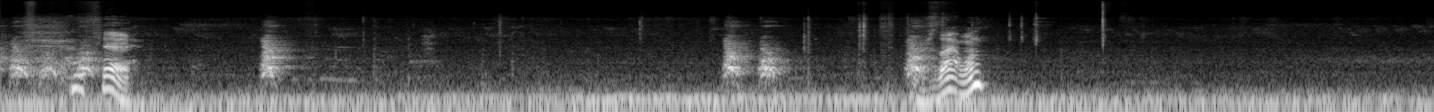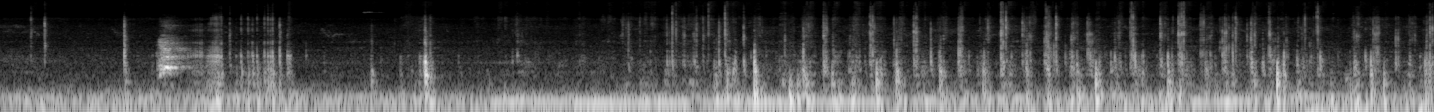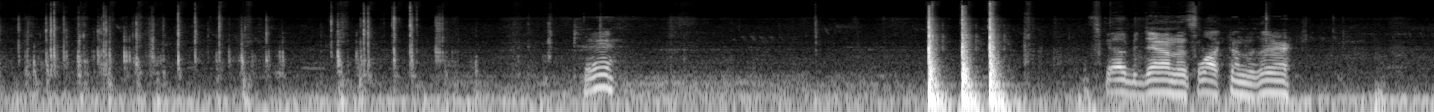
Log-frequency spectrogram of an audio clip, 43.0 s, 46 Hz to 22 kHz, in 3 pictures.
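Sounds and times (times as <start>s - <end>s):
clicks and rattles of parts: 20.4s - 34.4s.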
